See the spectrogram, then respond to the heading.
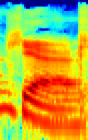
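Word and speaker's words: Kjær: Kier. – Right, okay. Well, Aga and Kier, you would expect them to have been pretty solid at the back, and they were anything but. Although Kier was fantastic going forward.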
